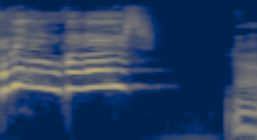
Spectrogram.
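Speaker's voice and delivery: very high, loud, swooping, sing-song cartoon voice. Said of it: "the Mickey Mouse voice".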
